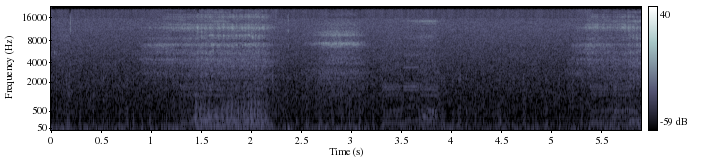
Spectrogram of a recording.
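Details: Soft, rattling snore-like breaths, one louder than the rest, over faint background noise, from sleeping dogs; snoring.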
